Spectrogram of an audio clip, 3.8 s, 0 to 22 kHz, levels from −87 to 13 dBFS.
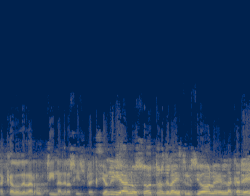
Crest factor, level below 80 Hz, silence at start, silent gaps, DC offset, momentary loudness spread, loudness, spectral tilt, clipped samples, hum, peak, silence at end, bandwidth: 14 dB; -60 dBFS; 0 s; none; under 0.1%; 7 LU; -14 LUFS; -4.5 dB/octave; under 0.1%; none; -2 dBFS; 0 s; 8.4 kHz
